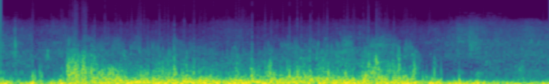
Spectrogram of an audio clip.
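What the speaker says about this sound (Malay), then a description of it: "Ini udah mulai pecah angin." Strong sea wind roars across the microphone on a fishing boat, a loud continuous buffeting rush with the sound of open water beneath it.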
